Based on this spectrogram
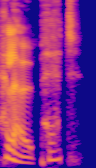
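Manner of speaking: unsettling, creepy, too-familiar little delivery. Imitating a mate talking during sex: imitating Angus, creepy. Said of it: "He talks to her like that".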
